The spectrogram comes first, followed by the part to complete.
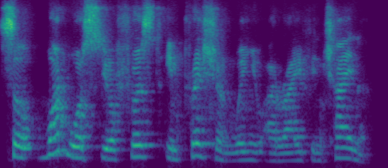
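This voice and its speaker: A man's voice: on the high side, animated, a little slow, darkish tone. A man hosting an interview, asking short questions in a friendly, casual way. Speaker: interview host. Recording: echoey, dull-sounding room.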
